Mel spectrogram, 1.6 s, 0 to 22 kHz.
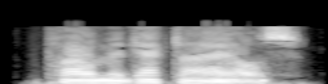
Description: Search Result for " palmidactyles" : The Collaborative International Dictionary of English v.0.48: Palmidactyles \Pal`mi*dac"ty*les\, n. pl.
